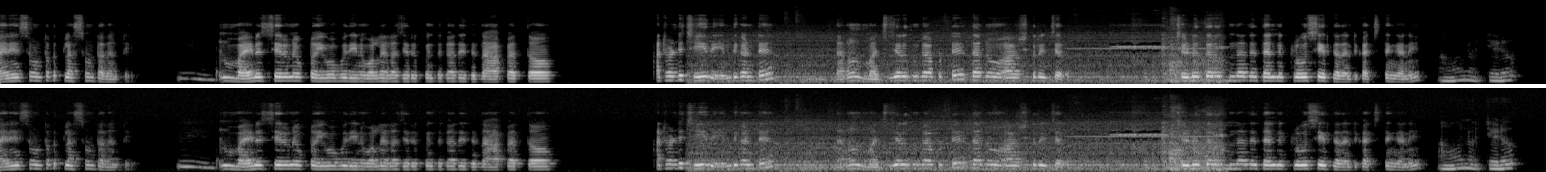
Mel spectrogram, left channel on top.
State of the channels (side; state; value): right; noise; hiss, 29 dB below the sound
